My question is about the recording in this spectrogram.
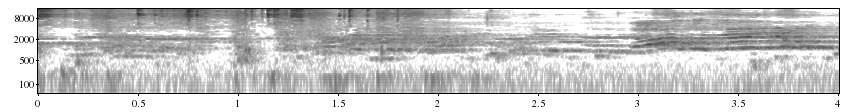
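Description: Faint handling of a paper workbook, pages being turned by hand with a few light clicks and rustles in the first part. From about halfway in, a faint high-pitched voice sounds in the background.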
